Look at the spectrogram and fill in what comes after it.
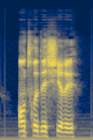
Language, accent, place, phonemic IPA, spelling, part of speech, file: French, France, Lyon, /ɑ̃.tʁə.de.ʃi.ʁe/, entre-déchirer, verb, LL-Q150 (fra)-entre-déchirer.wav
- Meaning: to tear each other to bits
